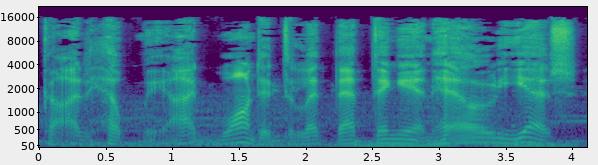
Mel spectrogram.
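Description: A man voicing a gruff, cynical old country man with a folksy drawl, telling of hard times in a horror story. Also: on the low side, takes it slowly, music in the background, voice pushed up, exaggerated voice. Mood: haunted, confessional. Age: older. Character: cynical old country man recounting grim Depression-era hardship. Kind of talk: dramatized horror story narration.

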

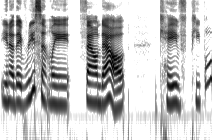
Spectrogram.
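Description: A woman co-hosting a podcast in casual chat, wry and teasing with quick interjections. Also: medium pitch, fairly bright tone, clean tone, dry recording, clean studio sound. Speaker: podcast co-host.

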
